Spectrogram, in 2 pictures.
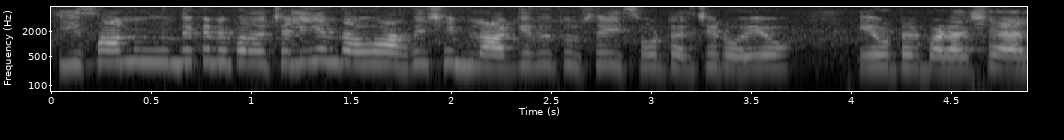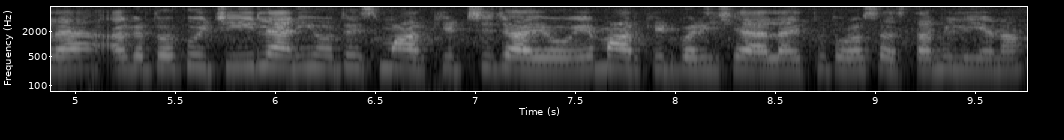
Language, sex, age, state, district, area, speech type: Dogri, female, 30-45, Jammu and Kashmir, Reasi, rural, spontaneous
